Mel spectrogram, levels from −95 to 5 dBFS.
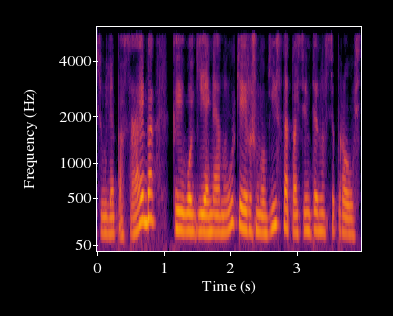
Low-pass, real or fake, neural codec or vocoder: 5.4 kHz; fake; codec, 16 kHz, 2 kbps, FreqCodec, smaller model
